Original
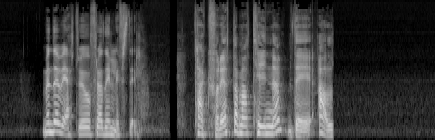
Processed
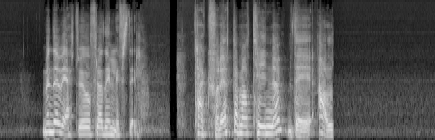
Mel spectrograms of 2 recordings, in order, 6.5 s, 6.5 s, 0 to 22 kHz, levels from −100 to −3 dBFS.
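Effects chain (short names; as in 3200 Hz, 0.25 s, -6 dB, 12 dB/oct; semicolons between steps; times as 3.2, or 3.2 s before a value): in parallel at -2 dB: compressor, threshold -35 dBFS, peak gain reduction 17 dB; on the sum: soft clip -19.5 dBFS, distortion -11 dB; gain +8.5 dB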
